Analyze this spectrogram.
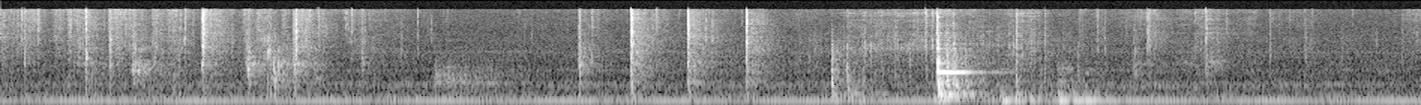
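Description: Shaving-cream slime being kneaded and stretched by hand, giving irregular small squelching clicks, with one louder sharp sound about six seconds in.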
